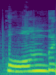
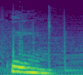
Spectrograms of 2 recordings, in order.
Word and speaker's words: comb: जब भी MB पे कोई भी word खत्म हो रहा है ना, तो उसमें B silent है. जैसे कि मैं इसको comb नहीं बोलूंगी, मैं इसको बोलूंगी comb. Alright, B is silent.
